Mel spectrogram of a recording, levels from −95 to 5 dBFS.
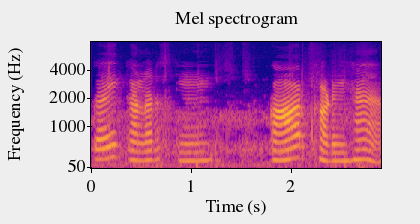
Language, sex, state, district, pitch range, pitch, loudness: Hindi, female, Punjab, Fazilka, 200-230 Hz, 215 Hz, -16 LUFS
